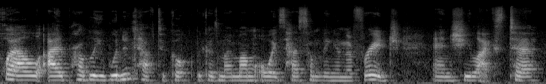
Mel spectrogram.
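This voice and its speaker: A woman's voice: on the low side, little pitch movement, normal speed, a bit bright, poor audio. A young woman with an Australian accent, chatting casually and rambling through questions for her vlog, with self-deprecating jokes. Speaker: vlogger. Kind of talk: casual tag video answering questions.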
